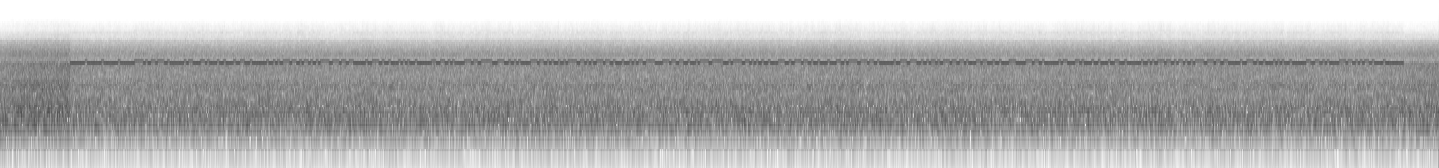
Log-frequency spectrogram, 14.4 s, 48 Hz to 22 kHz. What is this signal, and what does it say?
RTTY (45.45 baud, 170 Hz shift), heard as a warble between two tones, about 2300 Hz centre, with radio static. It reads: BG2J DE VA6IX TNX FER QSO PETER, 73 AND GL. BG2J DE VA6IX SK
